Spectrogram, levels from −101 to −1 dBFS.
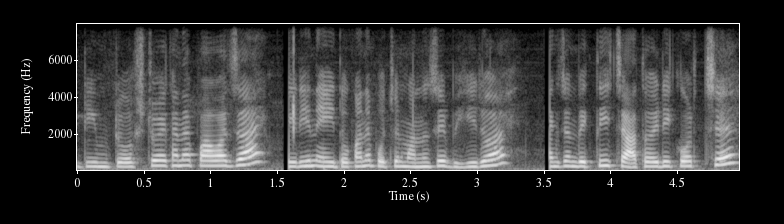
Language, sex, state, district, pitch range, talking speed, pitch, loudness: Bengali, female, West Bengal, North 24 Parganas, 240-280 Hz, 215 wpm, 255 Hz, -17 LUFS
